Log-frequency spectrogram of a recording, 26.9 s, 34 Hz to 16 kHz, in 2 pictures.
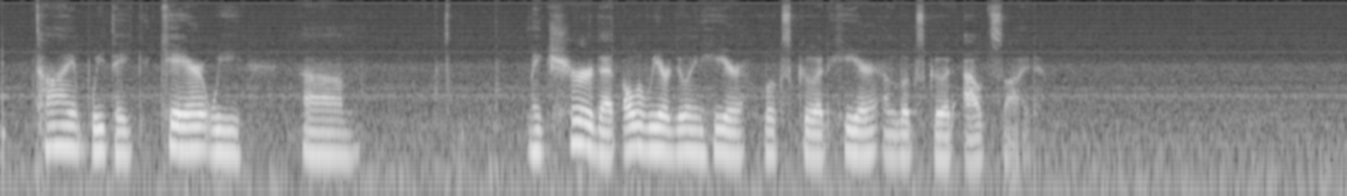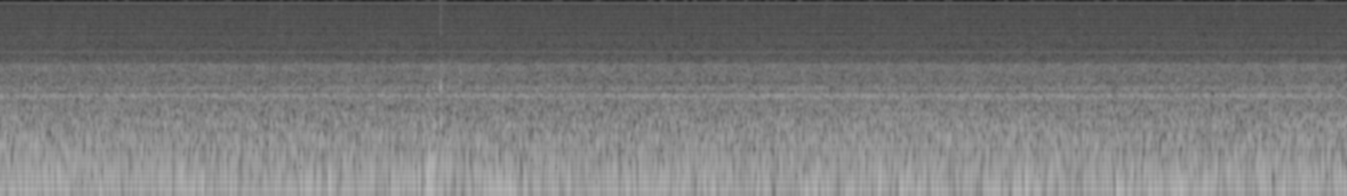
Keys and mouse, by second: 0.5 KP_3, 2.6 middle click, 2.7-5.1 right drag, 5.1-9.5 drag, 5.1 g, 6.1 alt+a, 6.5 middle click, 6.5 right click, 7.4 middle click, 7.4 right click, 8.6-9.7 middle drag, 8.6 right click, 9.7-10.8 drag, 10.8-12.8 middle drag, 12.8 click, 12.9 middle click, 13.7-16.4 drag, 16.4 middle click, 16.5-19.2 drag, 18.1 alt+a, 21.9 click, 23.1 click.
